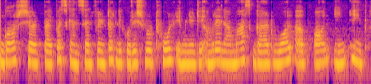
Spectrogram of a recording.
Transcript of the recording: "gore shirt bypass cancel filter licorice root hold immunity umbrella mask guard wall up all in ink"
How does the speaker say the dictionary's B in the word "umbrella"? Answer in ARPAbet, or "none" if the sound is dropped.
none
